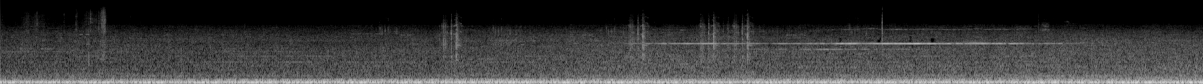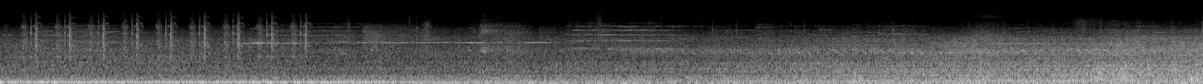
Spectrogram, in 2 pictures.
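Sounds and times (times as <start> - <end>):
train rumbling by: 0.0 - 24.0
high wheel squeal: 6.1 - 11.2, 12.3 - 23.2
wheel clicks over rail joints: 12.2 - 15.2.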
